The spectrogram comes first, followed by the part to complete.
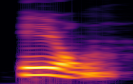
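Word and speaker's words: αἰών: Uma palavra muito usada no texto é o termo grego aon. Pronunciado eon era usado na Grécia clássica para transmitir a ideia de um período considerável de tempo, uma longa era.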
